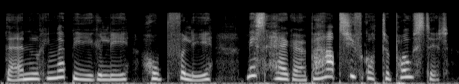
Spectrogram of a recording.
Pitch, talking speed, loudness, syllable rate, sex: 260 Hz, 170 wpm, -18 LUFS, 5.8 syllables/s, female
